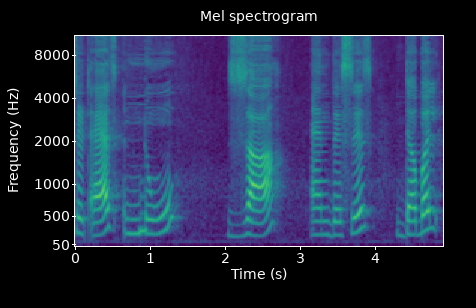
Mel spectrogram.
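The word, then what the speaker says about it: nous: have written below now n o u will be pronounced as nu right and our next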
